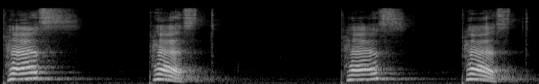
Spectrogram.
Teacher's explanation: الايدي برضو منطوقه ت because قبلها الصوت س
